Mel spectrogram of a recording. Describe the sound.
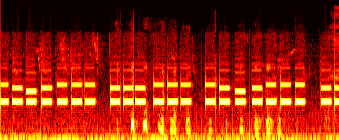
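Phone keypad tones as someone types out a text message: many short, bright beeps in rapid runs, separated by brief pauses, fairly loud and with no voices over them.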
